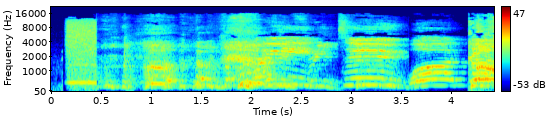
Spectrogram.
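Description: A short burst of hiss, then a person's wordless, laughing voice in drawn-out sounds that swoop up and down in pitch.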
